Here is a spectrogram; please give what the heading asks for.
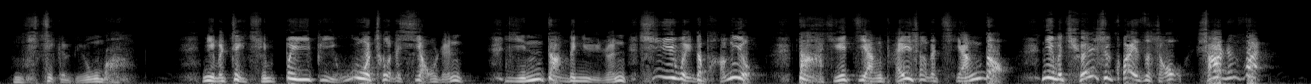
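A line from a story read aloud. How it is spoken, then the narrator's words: Shocked, furious shouting. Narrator (Chinese): 马利奇极其震惊，突然他怒不可遏地大声地叫道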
